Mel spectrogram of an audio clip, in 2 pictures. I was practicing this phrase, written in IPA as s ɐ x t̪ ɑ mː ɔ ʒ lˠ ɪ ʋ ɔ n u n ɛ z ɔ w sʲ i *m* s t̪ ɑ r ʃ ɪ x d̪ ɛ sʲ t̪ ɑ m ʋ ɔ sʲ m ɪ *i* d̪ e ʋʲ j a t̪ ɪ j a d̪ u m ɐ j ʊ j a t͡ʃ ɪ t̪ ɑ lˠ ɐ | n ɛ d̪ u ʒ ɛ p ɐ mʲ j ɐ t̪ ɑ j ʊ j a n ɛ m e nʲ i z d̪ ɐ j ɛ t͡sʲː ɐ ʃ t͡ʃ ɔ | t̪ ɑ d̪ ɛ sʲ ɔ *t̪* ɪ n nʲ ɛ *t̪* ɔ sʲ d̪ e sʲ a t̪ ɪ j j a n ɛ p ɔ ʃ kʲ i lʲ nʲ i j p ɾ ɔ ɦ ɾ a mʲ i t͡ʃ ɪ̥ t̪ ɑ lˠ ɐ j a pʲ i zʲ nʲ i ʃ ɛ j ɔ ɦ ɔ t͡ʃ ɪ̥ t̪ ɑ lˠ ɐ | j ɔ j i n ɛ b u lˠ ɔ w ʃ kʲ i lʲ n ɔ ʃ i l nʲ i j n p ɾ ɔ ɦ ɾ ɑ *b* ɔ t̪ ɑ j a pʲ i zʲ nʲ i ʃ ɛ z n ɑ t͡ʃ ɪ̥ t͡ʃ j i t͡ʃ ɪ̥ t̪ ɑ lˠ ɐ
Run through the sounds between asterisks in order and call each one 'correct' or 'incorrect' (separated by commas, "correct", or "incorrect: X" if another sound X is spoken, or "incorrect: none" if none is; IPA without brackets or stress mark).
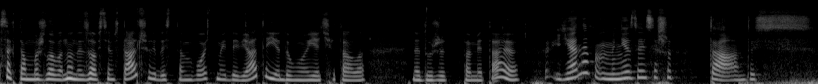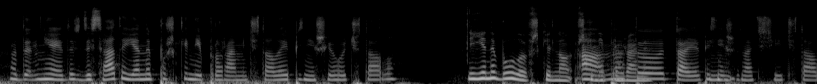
correct, incorrect: j, incorrect: d̪, incorrect: d̪, incorrect: m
